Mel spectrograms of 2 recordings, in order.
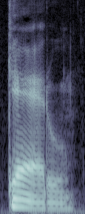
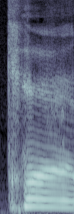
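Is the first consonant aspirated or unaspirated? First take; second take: unaspirated; aspirated. First: The k sound has no puff of air. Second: The k sound has a puff of air. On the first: The speaker calls it right. "No puff of air" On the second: The speaker calls it wrong. "Notice how I'm not saying quero"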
